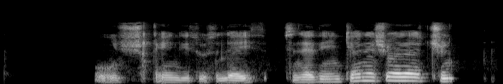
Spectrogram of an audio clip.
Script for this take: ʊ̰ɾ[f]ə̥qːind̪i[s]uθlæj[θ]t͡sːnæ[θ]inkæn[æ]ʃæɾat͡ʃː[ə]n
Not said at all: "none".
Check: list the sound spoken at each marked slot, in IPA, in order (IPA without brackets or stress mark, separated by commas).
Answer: ʃ, θ, θ, ð, æ, ə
